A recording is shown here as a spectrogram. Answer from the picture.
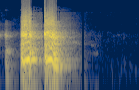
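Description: A woman clearing her throat twice, two short, loud rasps in quick succession in the first second.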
